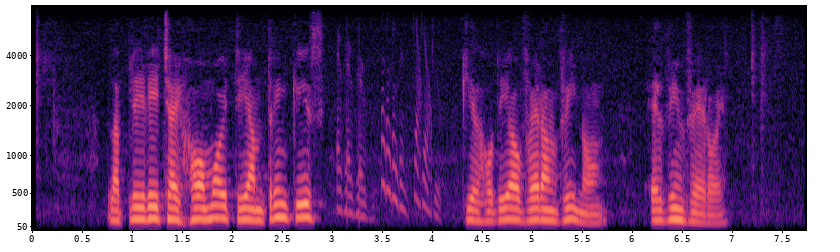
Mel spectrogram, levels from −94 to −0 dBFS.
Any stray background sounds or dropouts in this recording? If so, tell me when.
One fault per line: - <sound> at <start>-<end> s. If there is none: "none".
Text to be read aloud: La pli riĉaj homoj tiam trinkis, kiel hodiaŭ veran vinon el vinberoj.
- chirp at 3.0-4.1 s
